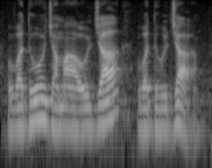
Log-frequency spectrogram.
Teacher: पहले शब्द में बड़ा ऊ है यानी कि दीर्घ ऊ है, दूसरे शब्द में भी बड़ा ऊ है यानी कि दीर्घ ऊ है। इन दोनों के मेल से बड़ा ऊ यानी कि दीर्घ ऊ स्वर हमें मिलता है, इसीलिए शब्द में परिवर्तन आया, वधु जमा उलझा वधुलझा।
